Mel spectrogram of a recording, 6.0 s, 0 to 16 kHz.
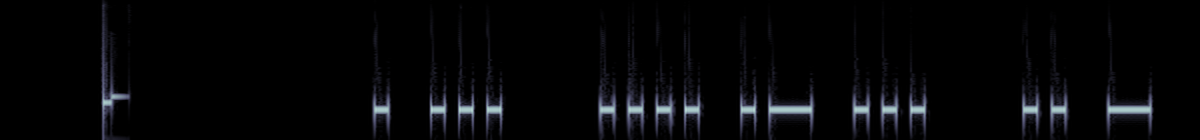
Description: Morse code, heard as a keyed tone, about 17 wpm, 700 Hz. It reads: ES HAS IT
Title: Sentences from Top 100 Words and Abbreviations 17wpm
